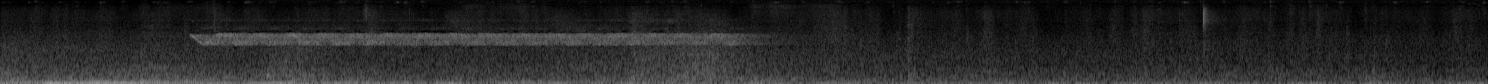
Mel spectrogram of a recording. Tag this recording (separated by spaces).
car alarm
